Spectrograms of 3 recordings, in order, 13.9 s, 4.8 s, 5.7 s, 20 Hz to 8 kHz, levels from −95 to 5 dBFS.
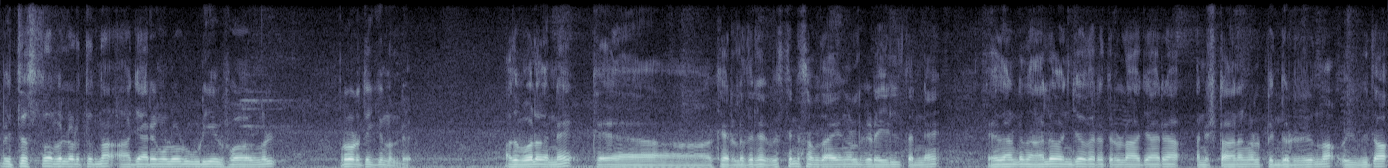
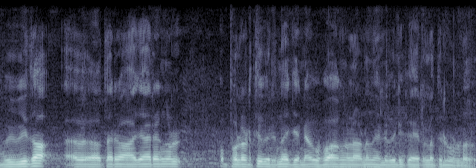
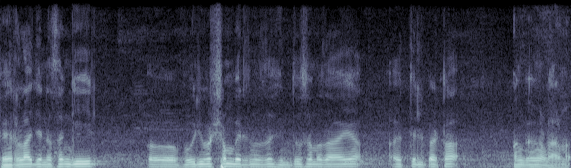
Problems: constant background noise, background conversations at intervals, low volume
